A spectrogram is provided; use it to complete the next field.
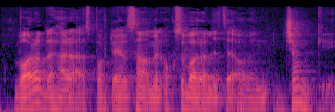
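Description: The pace is moderate. The intonation is lively. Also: man. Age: 20s. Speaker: podcast guest. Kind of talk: casual chat.

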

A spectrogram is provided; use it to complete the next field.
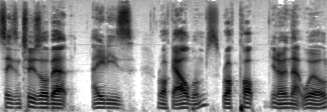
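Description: A man's very deep, low, dark and mellow voice in an Australian accent, fairly slow with fairly even intonation, on a very clean recording with a silent background. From Australia, country Victoria. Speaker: comedian and podcaster. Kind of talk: casual chat.

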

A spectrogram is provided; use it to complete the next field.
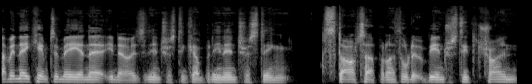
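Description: On a very clean recording with a silent background, a man with a West Country accent speaks at medium pitch in a bright, sharp tone, the sound dry and close with no echo. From Bristol, West Country, England. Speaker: author and critic. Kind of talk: casual interview.

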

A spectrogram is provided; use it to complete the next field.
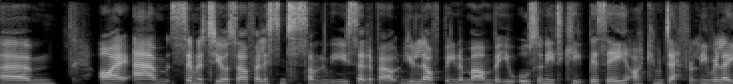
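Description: A woman rattles along at a very fast pace, her pitch medium. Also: very clean recording, silent background. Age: 40s. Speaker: podcast host. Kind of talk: casual interview chat. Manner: animated.

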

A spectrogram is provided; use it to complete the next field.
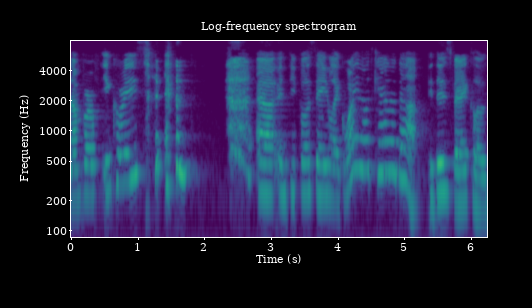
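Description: A woman's bright, sharp voice, fairly high in pitch, with lively intonation at a moderate pace

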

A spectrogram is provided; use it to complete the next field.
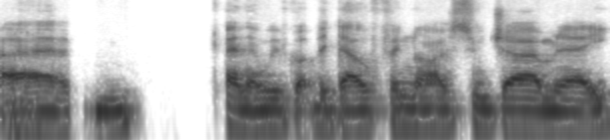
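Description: Vocal fry runs through a man's dark, mellow tone. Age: 20s. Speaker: flooring supplier manager. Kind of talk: podcast interview. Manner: hesitant with filler words.

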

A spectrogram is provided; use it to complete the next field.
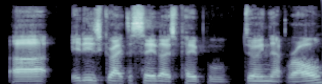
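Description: In an Australian accent, the speaker comes through on a very clean recording with a silent background. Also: man. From Australia, Geelong (Victoria). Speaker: event staffing entrepreneur. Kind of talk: casual interview chat. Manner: laid-back.

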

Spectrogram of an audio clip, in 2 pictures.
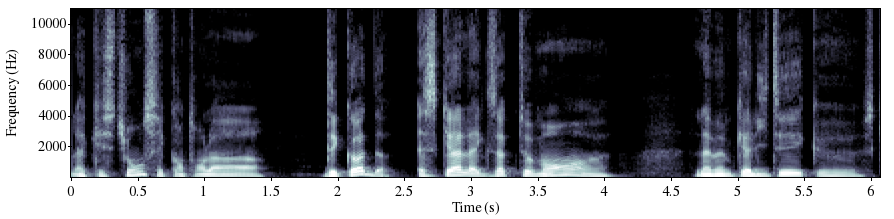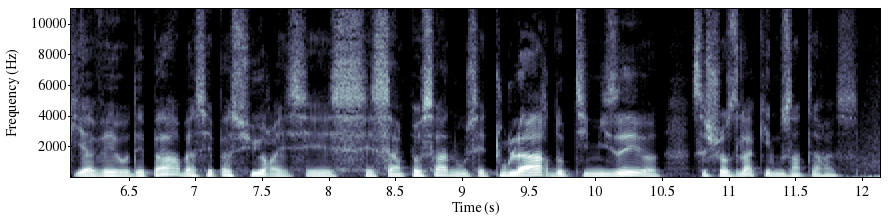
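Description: A moderate pace with ordinary pitch variation, dry and close with no echo, on a very clean recording against a silent background. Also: man, medium pitch for a man. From Brittany, France (Brest). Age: 50s. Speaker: professor and video compression researcher. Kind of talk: interview. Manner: halting, many fillers and repetitions.

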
